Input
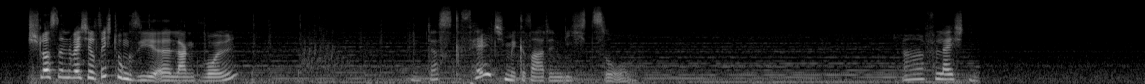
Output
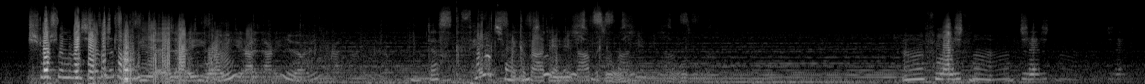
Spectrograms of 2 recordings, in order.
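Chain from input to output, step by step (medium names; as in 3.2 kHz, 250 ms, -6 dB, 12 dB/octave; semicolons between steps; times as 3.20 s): backward echo that repeats 431 ms, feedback 43%, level -6.5 dB; Chebyshev shaper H 7 -11 dB, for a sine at -6.5 dBFS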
